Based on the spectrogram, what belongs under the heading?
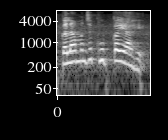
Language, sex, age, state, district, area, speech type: Marathi, female, 18-30, Maharashtra, Jalna, urban, spontaneous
